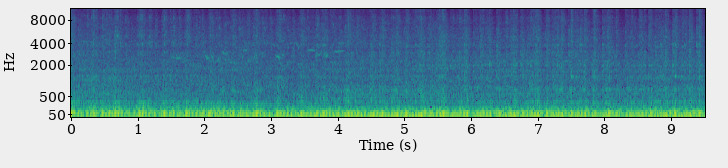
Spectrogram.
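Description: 1969 Dodge Charger R/T's 440 V8 idling steadily.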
